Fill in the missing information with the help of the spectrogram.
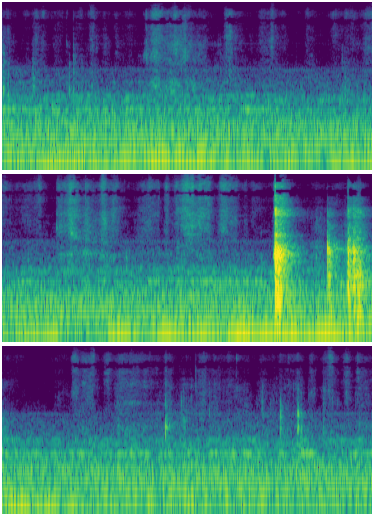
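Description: Shredded cheese being sprinkled by gloved hands from a small bowl onto nachos in a baking dish: faint soft rustling, with one sharp knock a little past six seconds and two lighter clacks just after, as the bowl taps against the dish. A faint steady hum runs underneath.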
